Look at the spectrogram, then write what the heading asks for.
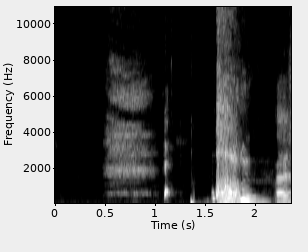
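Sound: sneeze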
